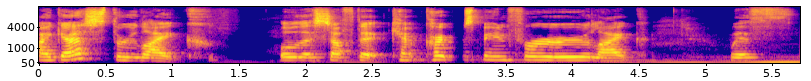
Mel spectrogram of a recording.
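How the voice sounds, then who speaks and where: Over music in the background, a woman speaks at a medium pitch with an Australian accent. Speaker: singer and nurse. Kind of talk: casual chat. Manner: loud.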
